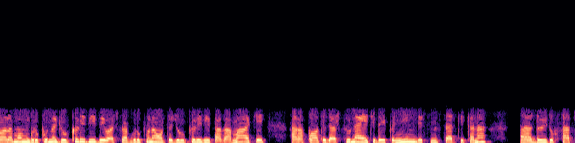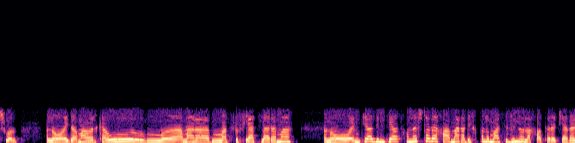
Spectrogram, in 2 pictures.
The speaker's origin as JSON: {"language": "Pashto", "country": "Afghanistan", "tie": "born or raised there", "said": "زه په افغانستان کې پیدا شوی یم زه د افغانستان یوه نجلۍ یم"}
